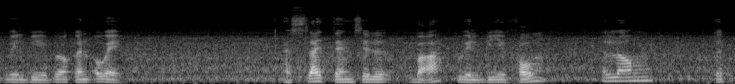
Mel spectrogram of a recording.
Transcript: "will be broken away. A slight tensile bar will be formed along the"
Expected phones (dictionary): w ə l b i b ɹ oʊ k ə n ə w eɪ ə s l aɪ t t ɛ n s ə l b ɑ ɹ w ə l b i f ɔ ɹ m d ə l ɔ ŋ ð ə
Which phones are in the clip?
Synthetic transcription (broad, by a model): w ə l b i b ɹ oʊ k ə n ə w eɪ ə s l aɪ t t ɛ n s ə l b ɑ w ə l b i f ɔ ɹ m ə l ɔ ŋ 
